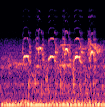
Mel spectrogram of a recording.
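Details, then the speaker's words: Mahindra Xylo propeller shaft removed and turned by hand: high "kee kee" chirping squeaks, about six in two seconds, from a dry universal joint; other joints and U-cross silent; creaking heard while driving. "ഈ ഭാഗത്ത് നമ്മൾ തിരിക്കുമ്പോൾ sound കേൾക്കുന്നുണ്ട്. ഉണ്ടോ, ഒരു key key key key എന്നുള്ള ഒരു sound,"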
